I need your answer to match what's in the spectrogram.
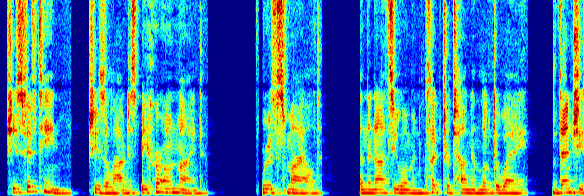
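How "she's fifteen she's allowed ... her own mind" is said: usual speaking voice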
